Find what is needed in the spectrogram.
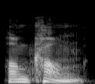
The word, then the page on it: hong kong: British English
